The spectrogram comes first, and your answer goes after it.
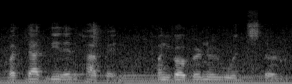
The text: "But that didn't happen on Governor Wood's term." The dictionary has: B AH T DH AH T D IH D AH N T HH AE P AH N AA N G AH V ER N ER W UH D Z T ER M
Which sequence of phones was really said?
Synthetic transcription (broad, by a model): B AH T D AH T D IH D AH N T HH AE P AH N AA N G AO B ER N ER W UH D S T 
